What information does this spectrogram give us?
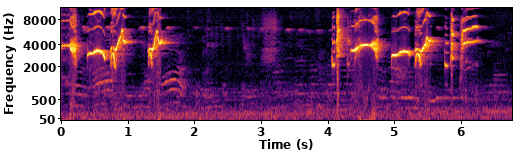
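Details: Oriental magpie-robin singing to provoke other magpie-robins: two bursts of bright whistles and slurred chirps with a quiet gap between them, notes sweeping up and down.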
